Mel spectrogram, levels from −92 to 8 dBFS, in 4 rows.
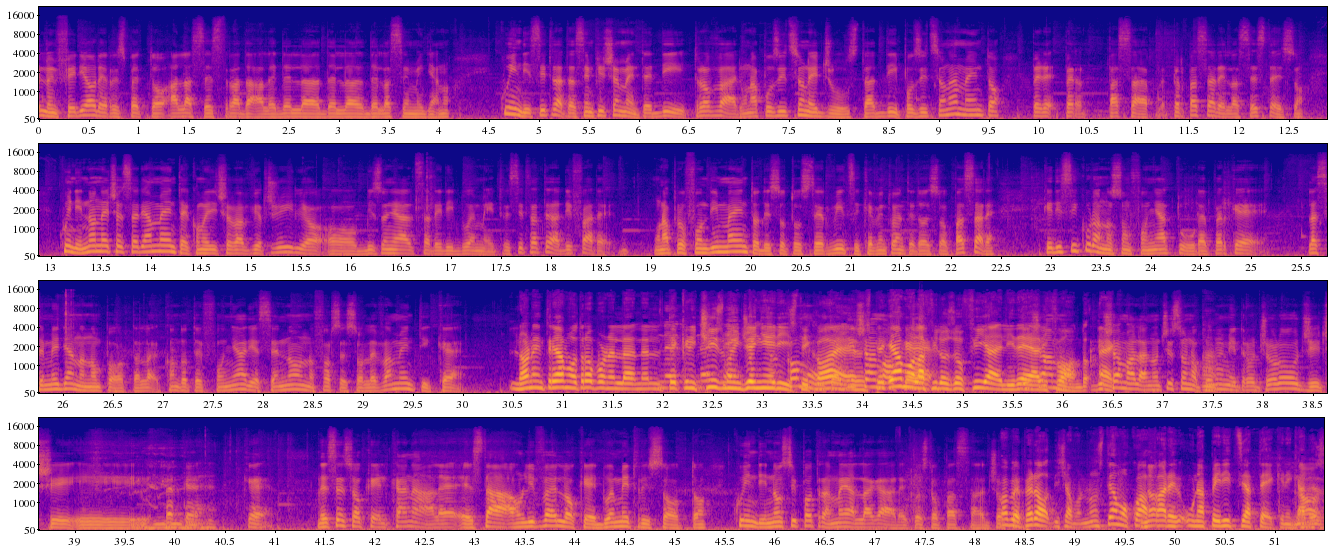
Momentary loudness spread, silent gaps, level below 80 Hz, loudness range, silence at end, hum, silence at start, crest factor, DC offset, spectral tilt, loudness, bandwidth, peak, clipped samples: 14 LU; none; -40 dBFS; 12 LU; 0 s; none; 0 s; 18 dB; under 0.1%; -6.5 dB/octave; -19 LUFS; 15 kHz; 0 dBFS; under 0.1%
